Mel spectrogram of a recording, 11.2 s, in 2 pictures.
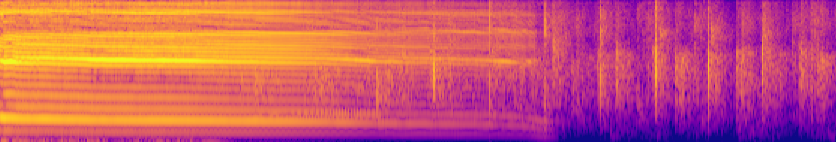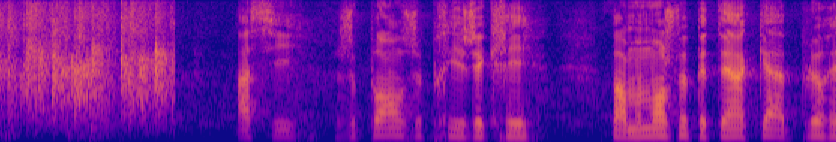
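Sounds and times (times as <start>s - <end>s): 
audience cheering: 0.0s - 6.8s
audience clapping: 1.9s - 6.8s
speech: 7.4s - 11.1s.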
